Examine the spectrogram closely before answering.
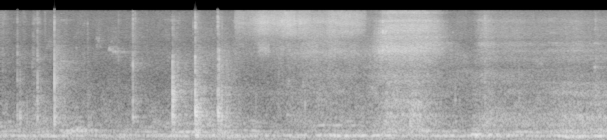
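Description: Handling noise at a lectern while a laptop is set up: scattered light clicks and knocks, with two short hissing rustles close to the microphone about two and a half and four seconds in.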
